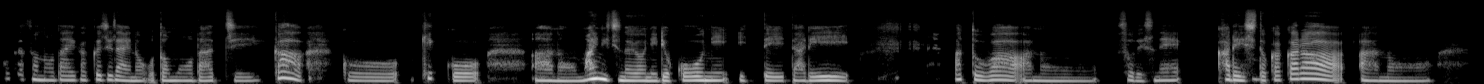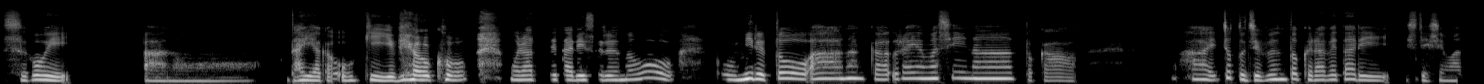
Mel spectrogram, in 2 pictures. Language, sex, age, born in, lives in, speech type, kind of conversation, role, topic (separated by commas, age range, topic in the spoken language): Japanese, female, 25-29, Japan, Japan, conversation, advice, user, SNSやスマホが原因で起きている嫉妬や境界の問題について、詳しく教えていただけますか？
